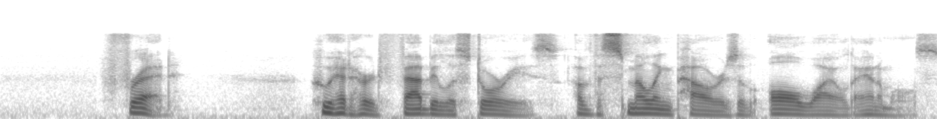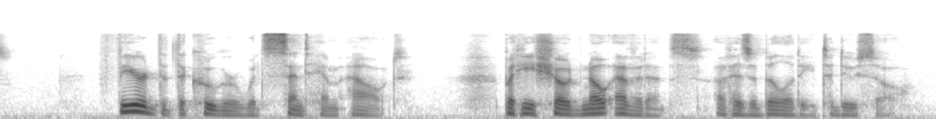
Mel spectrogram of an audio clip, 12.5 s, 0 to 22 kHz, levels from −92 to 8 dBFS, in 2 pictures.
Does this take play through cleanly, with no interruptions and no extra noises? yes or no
yes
